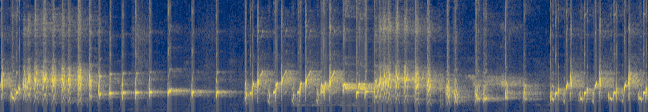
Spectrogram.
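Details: Yellow-vented bulbul singing in long continuous 'ropel panjang' style, a lure recording meant to make other bulbuls sing; eight seconds of nearly unbroken chattering, bubbling warble with quick rising and falling notes.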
